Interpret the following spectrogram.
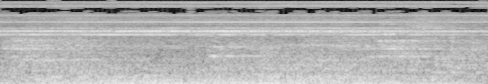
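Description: Cross compound mill steam engine running, its valve gear, governor and gearing making a loud, continuous low rumble and clatter, with a faint steady high whine over it.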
